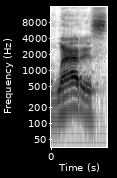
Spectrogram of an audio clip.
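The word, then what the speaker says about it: Lattice: the the the uh Lattis thing, right? Instead of Latice was like, "Oh, it's Lattis."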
